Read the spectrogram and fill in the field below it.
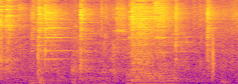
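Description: Fish being mixed by hand or with a utensil after lime juice, turmeric and salt go on, giving a few close clinks and scrapes against a dish in short irregular bursts.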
